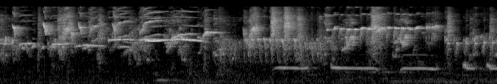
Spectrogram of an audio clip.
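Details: Canaries in an aviary singing in chorus, hidden-camera audio: bursts of high chirps and trills with short pauses, plus repeated brief steady mid-pitched whistle-like tones in the second half.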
